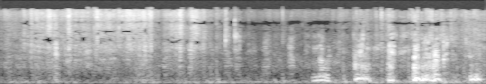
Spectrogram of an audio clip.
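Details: Jack Russell Terrier pair in a friendly wrestling match: quiet rustling first, then a quick run of deep, gravelly growls and huffs packed into the last two seconds.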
